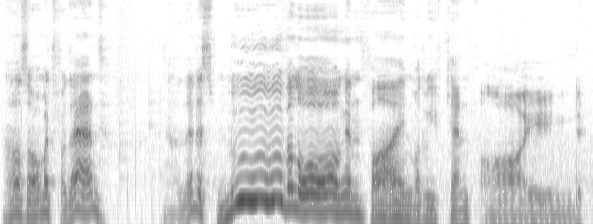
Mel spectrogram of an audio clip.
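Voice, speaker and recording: Sarcastic, animated gameplay commentator man. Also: fairly high pitch, takes it slowly, no room sound, faint music behind. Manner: rambling, sarcastic asides. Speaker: let's play commentator.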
